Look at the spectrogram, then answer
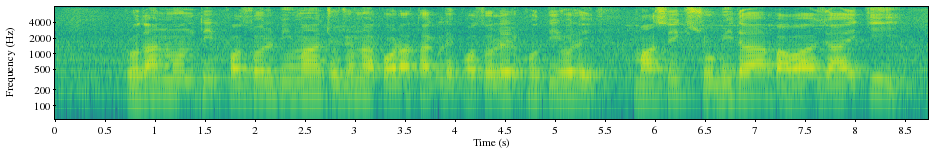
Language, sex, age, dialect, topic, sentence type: Bengali, male, 18-24, Standard Colloquial, agriculture, question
